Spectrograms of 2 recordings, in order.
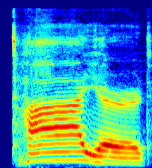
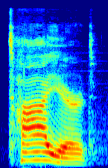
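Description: First: Tired said slowly as "tai-erd", two beats; pronunciation model. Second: Said in the usual way. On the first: Shown as a demonstration. Teacher shows students how to say Tired, drawn out. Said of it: "¿cómo se pronuncia?". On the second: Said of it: "Repítanlo".

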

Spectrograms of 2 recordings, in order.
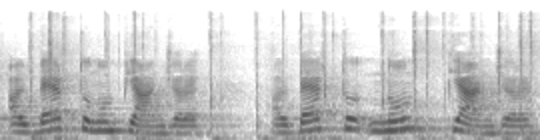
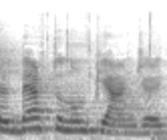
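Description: First: Slowed, each word spelled out; slow deliberate repeat. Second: Said in the usual way. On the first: Shown as a demonstration. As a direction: read the message slowly for listeners. (lento e scandito) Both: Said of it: "sta dicendo".

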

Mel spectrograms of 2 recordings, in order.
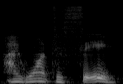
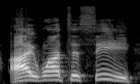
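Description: First: Soft, slow and steady; hushed, slow request; quiet focused plea. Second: Loud, high, slow plea; slow raised cry. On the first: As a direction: say it simply and softly. Bartimaeus answering Jesus. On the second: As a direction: declare it with all you have. Blind man answering Jesus. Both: A narrator's reading.

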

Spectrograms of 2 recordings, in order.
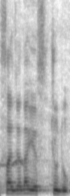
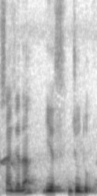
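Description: First: Said in the usual way. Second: സജദ യസ്ജുദു spelled out very slowly, syllable by syllable; slow it right down so students can copy സജദ യസ്ജുദു; slow model reading. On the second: Shown as a demonstration. Teacher models സജദ യസ്ജുദു for pupils, very slowly.

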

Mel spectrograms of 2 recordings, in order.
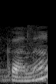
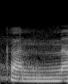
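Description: First: Said in the usual way. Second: కన్న said with a long held double nn; ఒత్తు on న, కన్న with doubled nn held. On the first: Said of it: "వట్టిగా మొదటి పదంలో నా ఉంది". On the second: Shown as a demonstration. Teacher showing pupils the doubled letter, held nn. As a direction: press on the nn of కన్న. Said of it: "నా ఒత్తుంది".

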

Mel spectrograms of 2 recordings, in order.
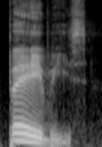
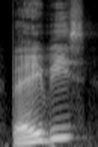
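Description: First: BABIES falling, loud, as a settled answer; mock confused statement. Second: BABIES rising sharply, loud and questioning; mock confused question. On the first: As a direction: mimic a forgetful man deciding "Babies", tune dropping. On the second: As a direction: mimic a forgetful man asking "Babies?", pitched up. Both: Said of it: "Rudy can barely remember what happened".

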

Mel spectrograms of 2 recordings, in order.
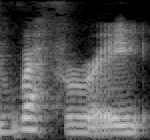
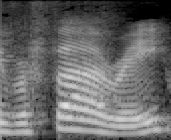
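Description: First: Said in the usual way. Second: "referee" mispronounced as re-FER-ee; "referee" with the weight moved to the second syllable; wrongly stressed FER. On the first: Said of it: "we say referee". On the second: Shown as a demonstration. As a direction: punch a long "fer" in the middle of "referee". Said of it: "we don't say referee".

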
